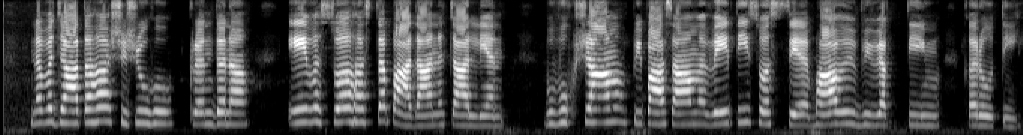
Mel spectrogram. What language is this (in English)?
Sanskrit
